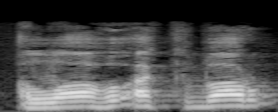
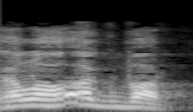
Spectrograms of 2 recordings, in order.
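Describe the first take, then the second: First: «الله أكبر» with a clean unvoiced k; correct kaf. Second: «الله أكبر» with a hard g for the k: «أجبر»; kaf as gim. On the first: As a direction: say the k of «أكبر» as k, never g. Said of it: "أمال الصح إيه؟". («أكبر» بكاف صحيحة لا جيم) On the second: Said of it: "وبعض الناس ينطقون الكاف جيم". («أكبر» بنطق الكاف جيمًا) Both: Shown as a demonstration.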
